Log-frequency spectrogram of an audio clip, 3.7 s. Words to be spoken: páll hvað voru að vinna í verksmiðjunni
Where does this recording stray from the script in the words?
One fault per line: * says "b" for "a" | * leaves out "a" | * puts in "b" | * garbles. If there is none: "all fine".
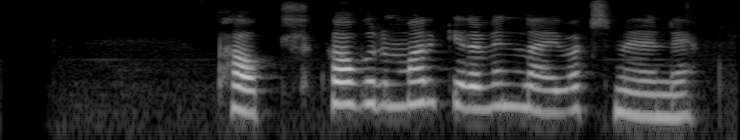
* puts in "margir"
